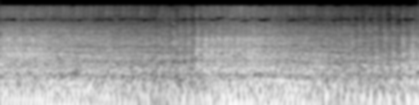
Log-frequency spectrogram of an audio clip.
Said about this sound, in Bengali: ইঞ্জিনের আওয়াজ নিশ্চয়ই আপনারা পেয়ে গেছেন।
